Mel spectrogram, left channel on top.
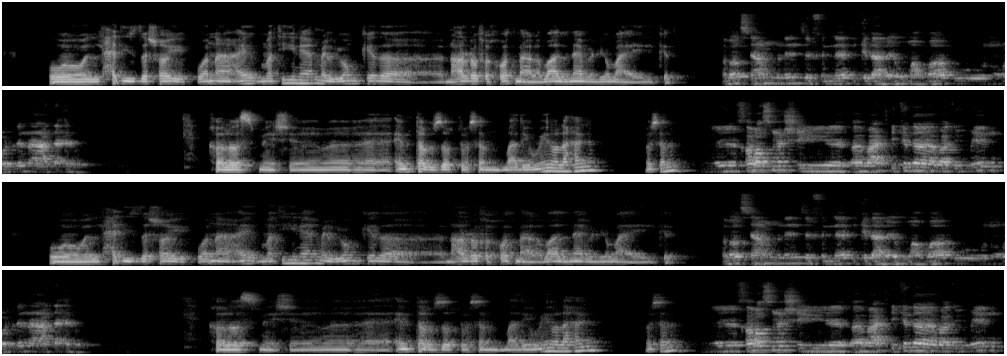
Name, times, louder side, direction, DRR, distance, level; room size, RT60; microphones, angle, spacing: voice 1, 0.5-6.7 11.8-16.0 16.5-16.8, left 3 dB, 70° left, 8 dB, 0.6 m, -24 dB
voice 2, 7.2-10.8 17.1-20.0, left 1 dB, 10° left, -2 dB, 1.4 m, -28 dB
8.1 x 6.0 x 2.3 m, 0.37 s
head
